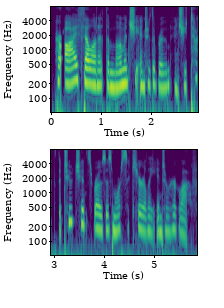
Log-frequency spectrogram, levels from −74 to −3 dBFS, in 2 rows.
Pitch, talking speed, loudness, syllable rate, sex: 185 Hz, 235 wpm, -21 LUFS, 6.2 syllables/s, female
